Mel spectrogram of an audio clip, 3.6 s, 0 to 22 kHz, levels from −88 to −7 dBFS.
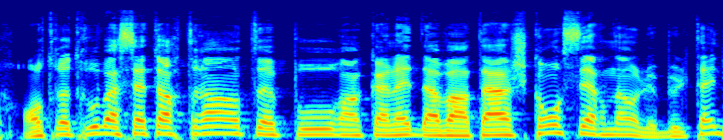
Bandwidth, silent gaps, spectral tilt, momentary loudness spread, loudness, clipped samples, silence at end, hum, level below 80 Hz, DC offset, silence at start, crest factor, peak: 16 kHz; none; -5 dB/octave; 6 LU; -28 LUFS; under 0.1%; 0 s; none; -58 dBFS; under 0.1%; 0.05 s; 16 dB; -12 dBFS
